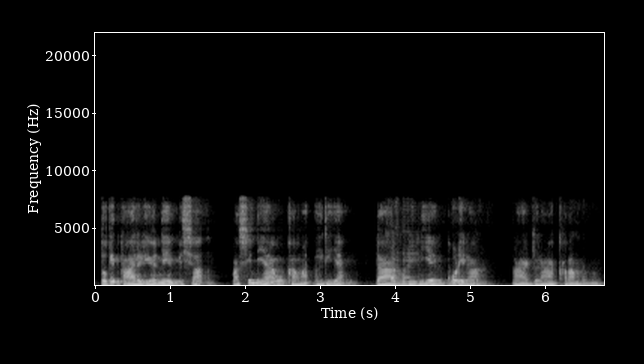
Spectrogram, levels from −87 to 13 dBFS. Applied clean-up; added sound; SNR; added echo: neural mask model DeepFilterNet 3.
